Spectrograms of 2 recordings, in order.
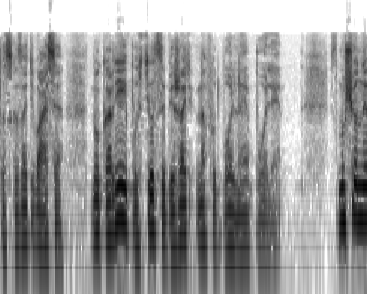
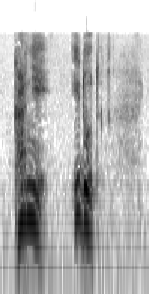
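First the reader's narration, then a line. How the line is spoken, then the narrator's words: Frightened shout. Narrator (Russian): испуганно закричал он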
